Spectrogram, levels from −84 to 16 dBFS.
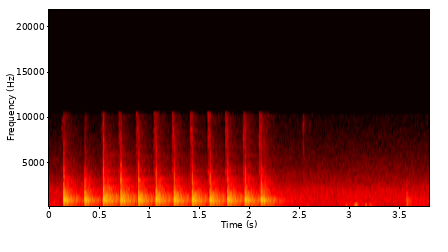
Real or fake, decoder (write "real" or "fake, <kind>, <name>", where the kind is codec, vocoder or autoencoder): real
